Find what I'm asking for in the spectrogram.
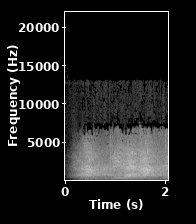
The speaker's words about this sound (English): Javier Milei was sworn in to huge applause, chants of yes he can and freedom from those who voted for him.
